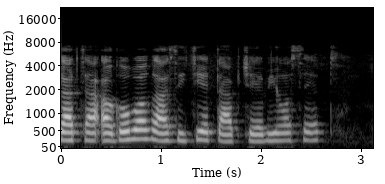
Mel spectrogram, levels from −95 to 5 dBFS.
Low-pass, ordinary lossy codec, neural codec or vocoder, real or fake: 7.2 kHz; none; codec, 16 kHz, 16 kbps, FreqCodec, larger model; fake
